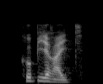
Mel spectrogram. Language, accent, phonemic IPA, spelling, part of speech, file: French, France, /kɔ.pi.ʁajt/, copyright, noun, LL-Q150 (fra)-copyright.wav
- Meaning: copyright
